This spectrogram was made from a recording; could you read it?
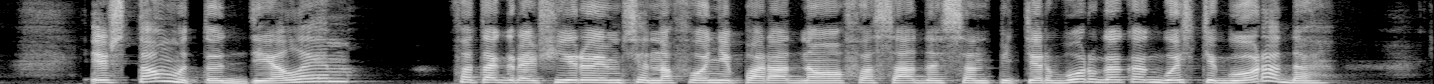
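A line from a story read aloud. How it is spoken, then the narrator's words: Wry snort. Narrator (Russian): Я хмыкнула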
